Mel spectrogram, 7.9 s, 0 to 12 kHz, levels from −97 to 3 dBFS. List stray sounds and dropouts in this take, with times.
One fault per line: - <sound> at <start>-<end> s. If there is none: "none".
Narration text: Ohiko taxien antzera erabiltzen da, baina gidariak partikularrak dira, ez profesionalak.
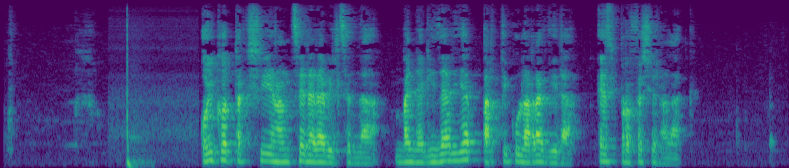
- thud at 1.3-1.6 s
